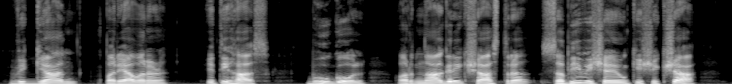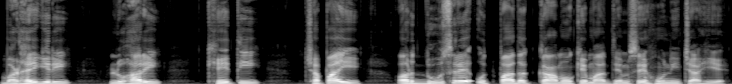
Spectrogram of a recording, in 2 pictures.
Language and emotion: Hindi, neutral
